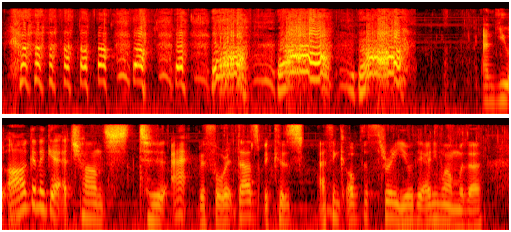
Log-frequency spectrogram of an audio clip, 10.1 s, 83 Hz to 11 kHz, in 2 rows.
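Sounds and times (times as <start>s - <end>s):
person laughing in rhythmic bursts: 0.0s - 3.7s
person screaming in horror: 2.1s - 4.1s
speech: 4.9s - 10.1s.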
